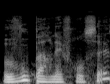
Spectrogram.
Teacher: So of course, l'Académie Française would like me to put them in the other order, but basically you will hear many French people and many French-speaking people just keep the same order and raise their voice at the end.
